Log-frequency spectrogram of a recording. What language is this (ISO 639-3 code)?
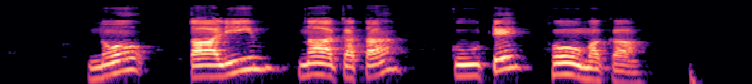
dmk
